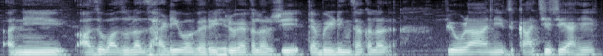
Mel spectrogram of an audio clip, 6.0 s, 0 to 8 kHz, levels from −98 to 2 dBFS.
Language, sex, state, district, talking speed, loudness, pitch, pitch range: Marathi, male, Maharashtra, Aurangabad, 130 wpm, -13 LUFS, 110 Hz, 110-115 Hz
